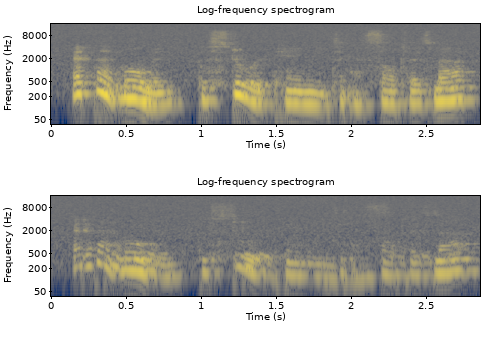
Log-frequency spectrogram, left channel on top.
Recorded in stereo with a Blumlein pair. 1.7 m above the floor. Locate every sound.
0.1 s a woman speaking: 60° left, 1.7 m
